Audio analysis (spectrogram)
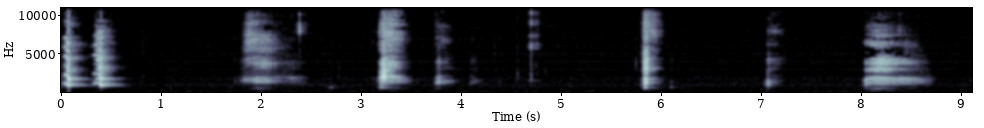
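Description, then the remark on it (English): A person does a Donald Duck impression, imitating the cartoon duck's raspy quacking voice in about eight short, squawky bursts at irregular intervals, with nothing else heard between them. “The best Donald impression I've ever heard in my life.”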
